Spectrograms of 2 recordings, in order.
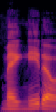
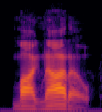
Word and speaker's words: Magneto: Because he tried to pronounce Magneto as a name. Magnato.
